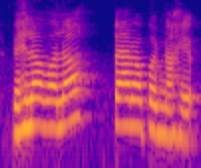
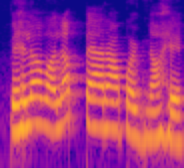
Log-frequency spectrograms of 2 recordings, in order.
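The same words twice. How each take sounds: First: Said in the usual way. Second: Slow, deliberate stress on पहला वाला para; slow emphasis. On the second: Shown as a demonstration. Teacher drilling the students: slow, deliberate emphasis. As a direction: spell out पहला वाला para पढ़ना है slowly, word by word. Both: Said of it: "सबसे पहले para वाला पहरा".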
